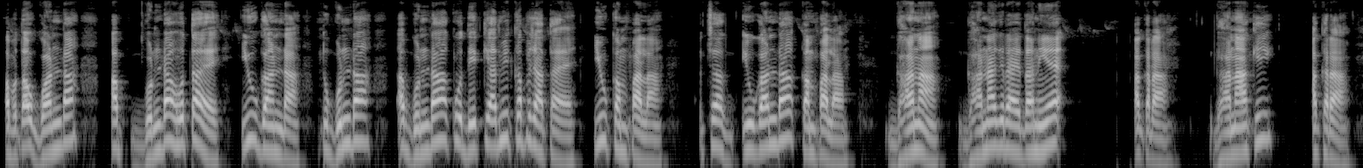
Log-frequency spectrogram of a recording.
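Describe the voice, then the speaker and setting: Male teacher, higher voice, close dry mic, drills facts with playful wordplay tricks. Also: no room sound. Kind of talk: exam-prep general knowledge lesson.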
